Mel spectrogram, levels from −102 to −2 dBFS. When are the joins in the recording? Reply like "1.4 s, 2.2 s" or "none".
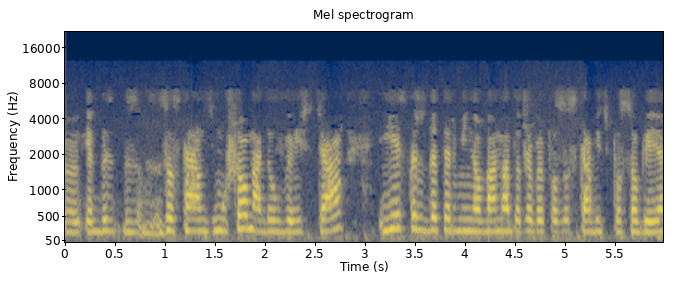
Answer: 4.6 s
